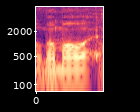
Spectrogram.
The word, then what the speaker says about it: Momoa: Momoa.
